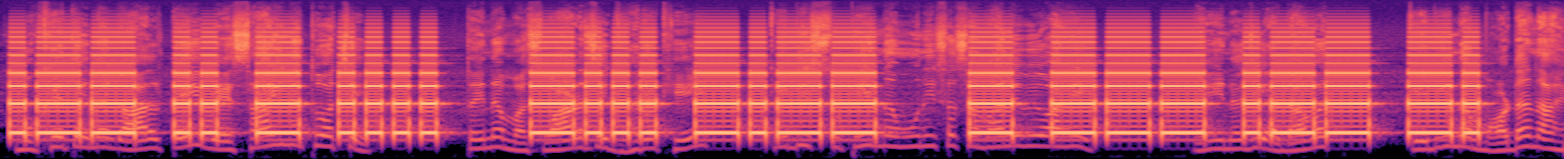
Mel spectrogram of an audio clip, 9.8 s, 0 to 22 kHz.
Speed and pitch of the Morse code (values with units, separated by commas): 14 wpm, 550 Hz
